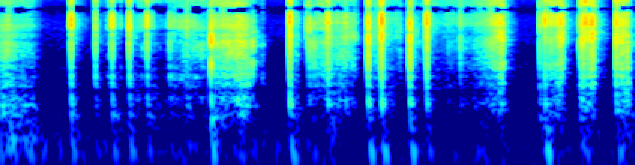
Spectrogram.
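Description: Long nails tap and scratch across the embossed cover of a burgundy, textured, leather-bound hardcover book. A quick series of sharp, bright clicks mixes with short, raspy scratching swipes. The sound is quiet and crisp, with almost no low end and very short decay.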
